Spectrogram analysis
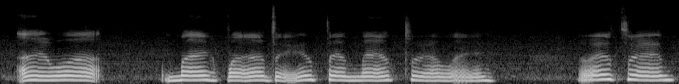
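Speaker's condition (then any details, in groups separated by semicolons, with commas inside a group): ALS; progressive, diagnosed at age 29, motorized wheelchair, almost fully paralyzed, can no longer type after fall; nearly a decade since diagnosis, breathes unaided, pseudobulbar affect, laughs and cries easily; harder to understand, slow sentence production, mute when hurt, losing voice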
